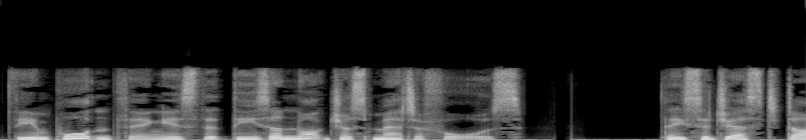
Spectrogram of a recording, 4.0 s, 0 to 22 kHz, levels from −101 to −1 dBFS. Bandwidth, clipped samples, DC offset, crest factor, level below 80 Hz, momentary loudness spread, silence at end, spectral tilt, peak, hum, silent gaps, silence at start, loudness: 11.5 kHz; under 0.1%; under 0.1%; 16 dB; -44 dBFS; 10 LU; 0 s; -5 dB/octave; -8 dBFS; none; 2.78-2.82 s; 0 s; -24 LUFS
